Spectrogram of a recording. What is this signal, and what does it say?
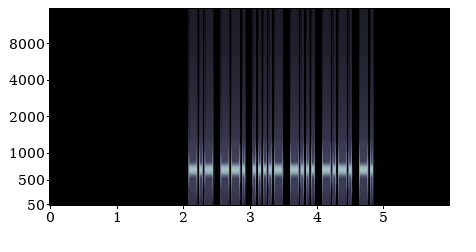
Morse code, heard as a keyed tone, about 32 wpm, 700 Hz. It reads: KG4BCN
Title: USA Call Signs - 6 Characters - Repeated 3x - 30wpm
